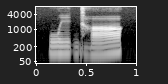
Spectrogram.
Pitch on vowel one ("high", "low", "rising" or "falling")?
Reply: low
